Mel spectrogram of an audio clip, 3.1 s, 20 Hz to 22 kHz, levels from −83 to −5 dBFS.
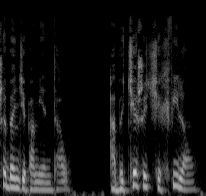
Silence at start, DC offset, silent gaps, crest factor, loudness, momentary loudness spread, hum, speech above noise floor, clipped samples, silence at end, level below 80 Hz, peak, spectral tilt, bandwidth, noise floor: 0 s; under 0.1%; none; 18 dB; -35 LUFS; 14 LU; none; 21 dB; under 0.1%; 0.15 s; -70 dBFS; -18 dBFS; -4.5 dB/octave; 16 kHz; -56 dBFS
